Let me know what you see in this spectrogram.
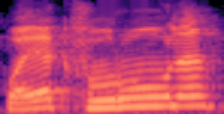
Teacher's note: را کو پیش کی وجہ سے پر پڑھیں گے، واو مدہ ایک الف کے برابر کھینچ کر پڑھا جائے گا۔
